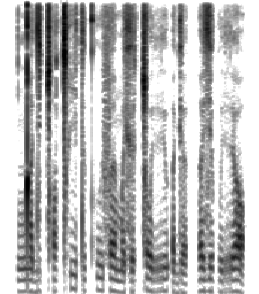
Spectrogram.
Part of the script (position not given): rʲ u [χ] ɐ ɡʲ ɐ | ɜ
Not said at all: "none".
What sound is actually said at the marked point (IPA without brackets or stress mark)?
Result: ʔ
